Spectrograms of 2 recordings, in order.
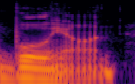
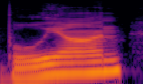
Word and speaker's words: Boolean: look it up and they talk about the American pronunciation the American English pronunciation they say Boolean so I I think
